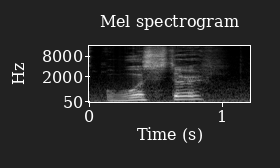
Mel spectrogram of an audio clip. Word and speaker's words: Worcester: If you get a chance, if you like just driving around through old cities, Worcester, that's how they pronounce it in Massachusetts.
